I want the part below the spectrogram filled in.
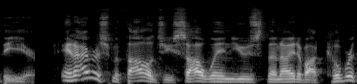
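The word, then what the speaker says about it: Samhain: And it is not pronounced Sam Hayne, but rather Sawin.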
